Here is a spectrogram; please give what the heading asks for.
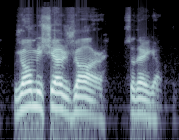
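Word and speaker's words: Jean-Michel: man je Michelle J actually it's from a Frenchman it's prod it's pronounced je Michelle are so there you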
